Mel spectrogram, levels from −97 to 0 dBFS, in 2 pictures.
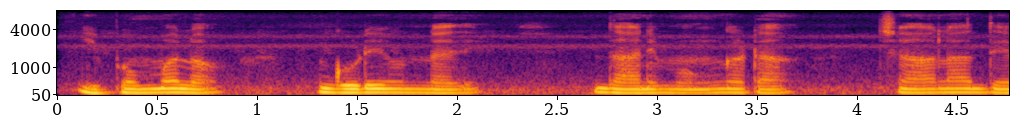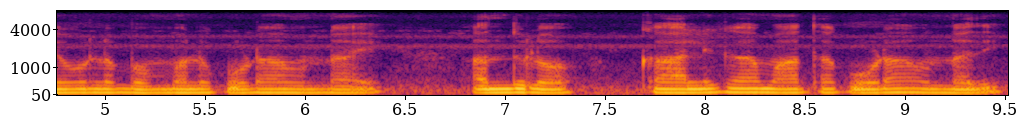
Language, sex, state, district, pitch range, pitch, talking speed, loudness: Telugu, male, Telangana, Mahabubabad, 115-125 Hz, 120 Hz, 100 wpm, -16 LUFS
